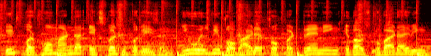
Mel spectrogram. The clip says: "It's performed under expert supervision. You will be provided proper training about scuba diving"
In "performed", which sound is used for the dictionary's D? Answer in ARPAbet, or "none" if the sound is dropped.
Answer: none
